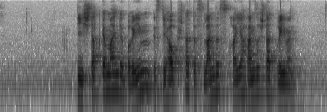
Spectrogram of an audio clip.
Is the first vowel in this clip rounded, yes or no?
no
